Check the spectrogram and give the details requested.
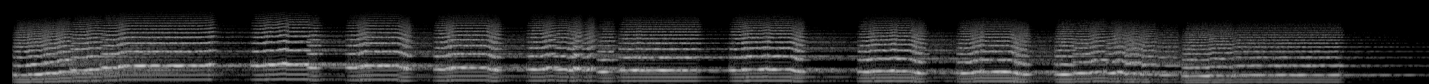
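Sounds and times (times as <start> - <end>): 
slow string melody: 0.2 - 14.2.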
